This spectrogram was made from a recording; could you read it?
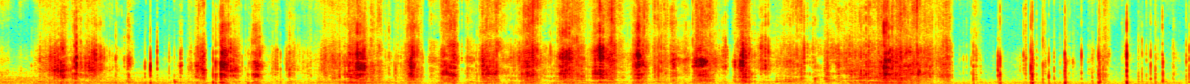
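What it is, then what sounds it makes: Fabric-covered hardcover book. Fingernails scratch the cloth spine of a large red cloth-bound hardcover book, making crisp, bright, dry rasping strokes in quick rhythmic bursts. The dense scratching thins out near the end into sparser sharp ticks and scrapes, with almost no low end.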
